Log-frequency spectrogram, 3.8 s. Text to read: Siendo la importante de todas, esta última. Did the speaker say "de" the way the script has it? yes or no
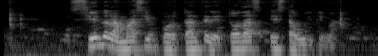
yes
